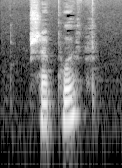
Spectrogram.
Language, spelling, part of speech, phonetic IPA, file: Polish, przepływ, noun, [ˈpʃɛpwɨf], LL-Q809 (pol)-przepływ.wav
